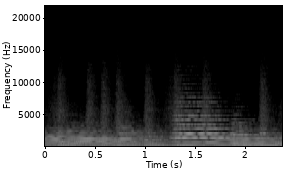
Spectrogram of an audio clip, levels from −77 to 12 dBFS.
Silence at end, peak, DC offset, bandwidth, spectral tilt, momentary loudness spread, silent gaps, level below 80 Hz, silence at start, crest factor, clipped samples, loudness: 0 s; -20 dBFS; under 0.1%; 15.5 kHz; -4.5 dB/octave; 6 LU; none; -44 dBFS; 0 s; 14 dB; under 0.1%; -34 LUFS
